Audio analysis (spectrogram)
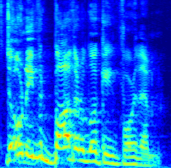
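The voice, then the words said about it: Imitated character voice. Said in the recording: “my impression of what he sounded like”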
